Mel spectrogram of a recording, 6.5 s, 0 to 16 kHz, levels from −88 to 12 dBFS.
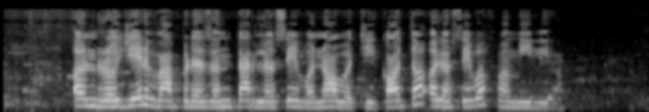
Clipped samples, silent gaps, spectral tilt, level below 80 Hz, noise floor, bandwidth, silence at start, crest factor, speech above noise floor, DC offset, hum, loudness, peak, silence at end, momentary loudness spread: under 0.1%; none; -4 dB/octave; -64 dBFS; -60 dBFS; 11.5 kHz; 0.25 s; 16 dB; 44 dB; under 0.1%; none; -16 LUFS; -2 dBFS; 0.9 s; 10 LU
